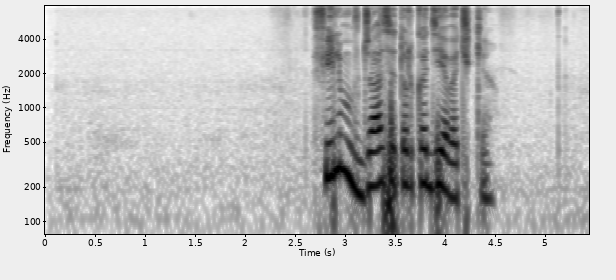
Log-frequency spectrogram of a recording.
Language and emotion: Russian, neutral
